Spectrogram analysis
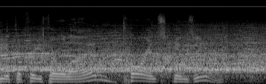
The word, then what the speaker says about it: Torrance: Torrance Kinsey. His first name is spelled Terrence, but pronounced Torrance.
